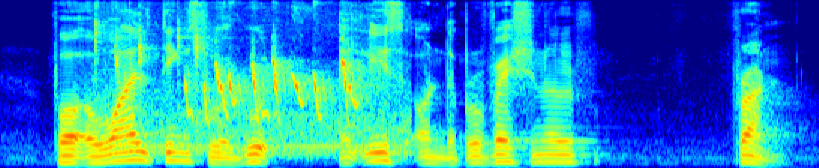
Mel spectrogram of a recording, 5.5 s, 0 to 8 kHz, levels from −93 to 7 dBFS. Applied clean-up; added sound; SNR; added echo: none; Bird; 2 dB; none.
